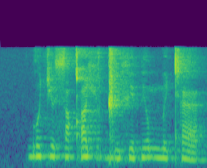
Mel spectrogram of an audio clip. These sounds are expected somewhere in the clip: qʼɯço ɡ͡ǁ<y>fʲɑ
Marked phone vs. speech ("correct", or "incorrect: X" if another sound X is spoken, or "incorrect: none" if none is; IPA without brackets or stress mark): correct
